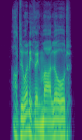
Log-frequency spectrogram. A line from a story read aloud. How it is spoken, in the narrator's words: she sighed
